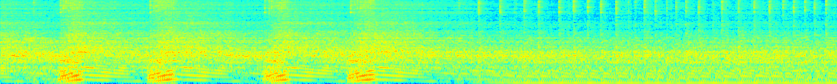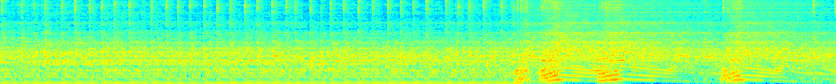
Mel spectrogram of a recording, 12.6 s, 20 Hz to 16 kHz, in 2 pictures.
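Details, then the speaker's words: Husqvarna 36 chainsaw after impulse-hole repair, warming up outdoors: quick clean throttle blips rising and falling crisply, smooth steady idle between; runs healthy, restarts first pull. "Okay guys, so the saw is running pretty good. It restarts the first pull every time now."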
